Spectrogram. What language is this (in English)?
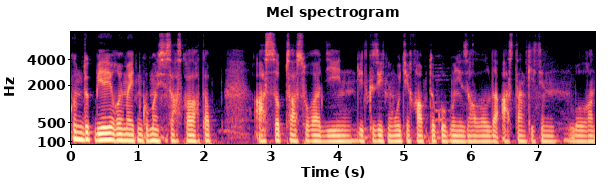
Kazakh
